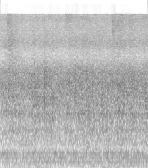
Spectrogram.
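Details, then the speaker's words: Electric fan motor, repaired after humming without turning, on speed setting three: steady, even hum with a low drone and no scraping or buzzing; fan now spins smoothly, normal. "lalu ke nomor tiganya ya jadi Sudah berputar lancar rekan-rekan"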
